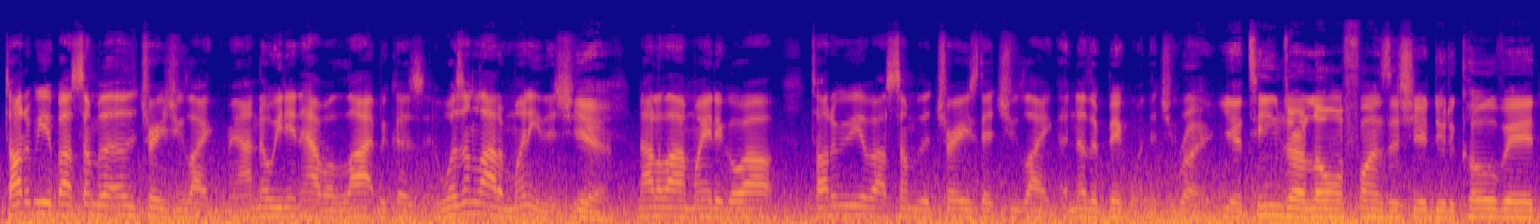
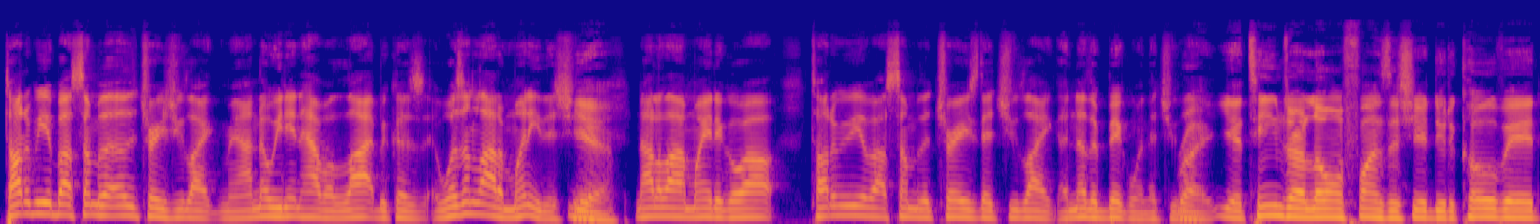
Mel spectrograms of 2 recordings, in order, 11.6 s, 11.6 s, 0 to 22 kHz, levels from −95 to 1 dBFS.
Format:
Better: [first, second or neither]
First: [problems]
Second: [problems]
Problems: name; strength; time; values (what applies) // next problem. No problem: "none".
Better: second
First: wind noise on the microphone; occasional gusts; 10 dB below the speech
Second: none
